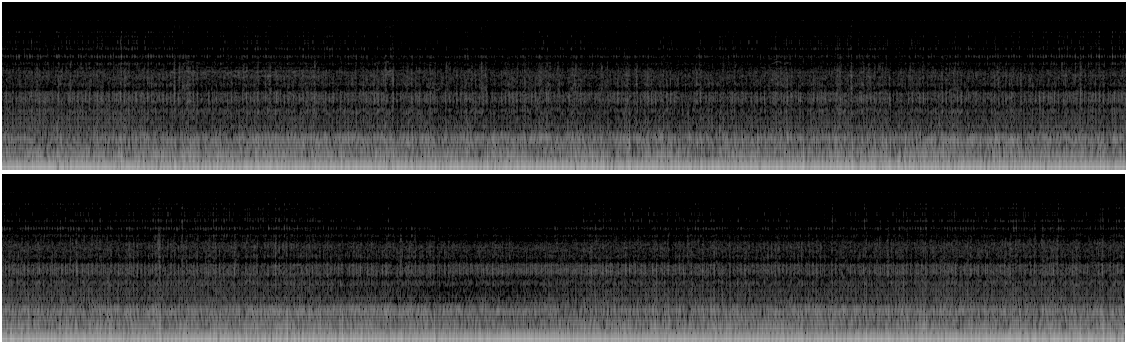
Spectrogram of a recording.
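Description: Harley-Davidson Road Glide Custom's V-twin engine running steadily at highway cruising speed, mixed with heavy wind noise on the microphone.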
